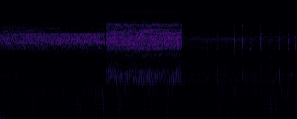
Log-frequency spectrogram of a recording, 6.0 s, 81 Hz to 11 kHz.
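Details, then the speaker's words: Realistic TRC-1005 CB radio after repair of no power on external DC jack, speaker and channel changer reconnected: loud, even static hiss through the speaker, then steady faint ticking; receiver audio working normally. "let's put our channel changer back on because i was going to strip this radio down but it doesn't need to anymore as you can hear we have sound"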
